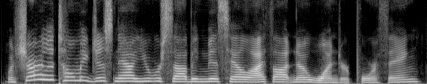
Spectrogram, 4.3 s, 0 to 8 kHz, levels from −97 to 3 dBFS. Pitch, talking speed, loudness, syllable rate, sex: 250 Hz, 240 wpm, -17 LUFS, 5.3 syllables/s, female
